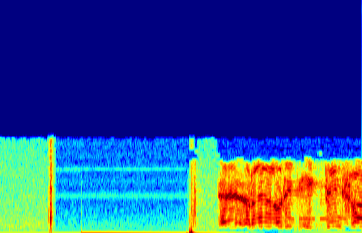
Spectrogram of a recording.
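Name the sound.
telephone keypad beeps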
